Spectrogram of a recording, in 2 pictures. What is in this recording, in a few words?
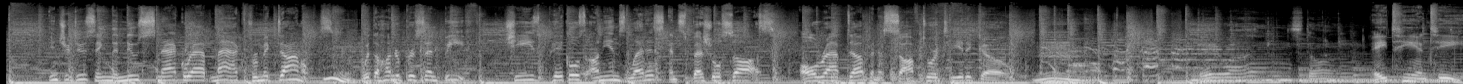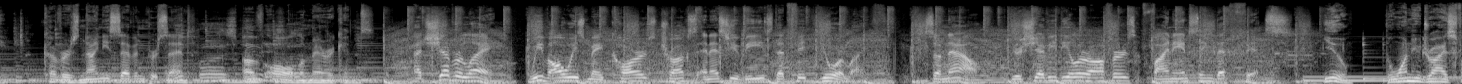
commercial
